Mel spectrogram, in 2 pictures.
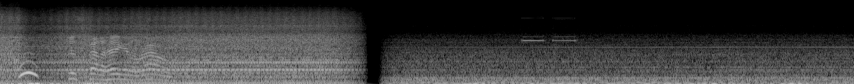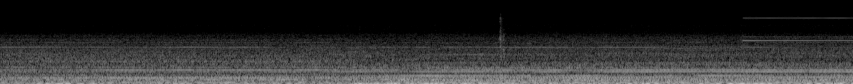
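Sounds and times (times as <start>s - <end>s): machinery engine running: 0.0s - 3.7s.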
